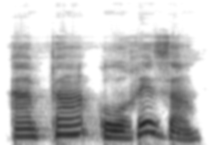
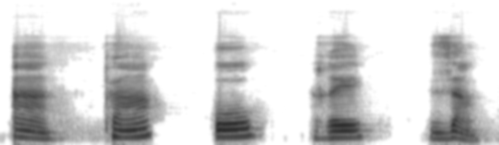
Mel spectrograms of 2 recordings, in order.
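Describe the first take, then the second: First: Said in the usual way. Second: Slow "Un pain au raisin", every syllable apart; learner-paced, split "Un pain au raisin". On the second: Shown as a demonstration. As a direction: separate each sound of "Un pain au raisin". Teacher breaks phrase into syllables.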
